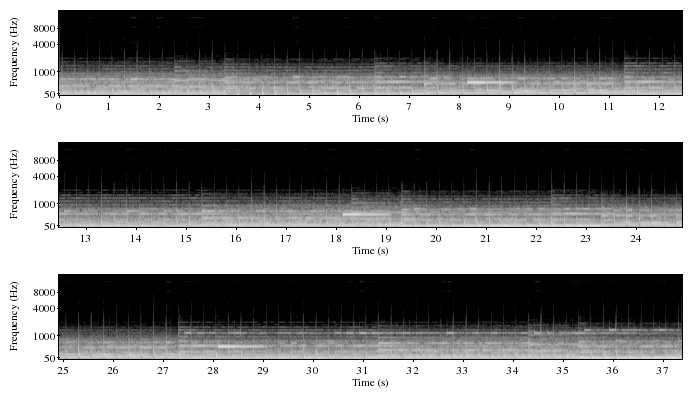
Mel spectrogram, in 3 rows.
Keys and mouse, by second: 0.2 s, 2.8 KP_3, 3.8-5.8 drag, 6.3 s, 9.4-15.9 middle drag, 9.4 a, 15.9 ctrl+z, 16.4 ctrl+z, 16.9 a, 19.2 click, 19.9 c, 21.3 right click, 22.1 e, 23.3 click, 25.5-26.6 drag, 26.0 c, 26.8 right click, 27.3 click, 28.9 a, 29.0 z, 29.6 click, 31.7 KP_7, 32.0 z, 32.3-33.6 middle drag, 35.7 KP_3.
